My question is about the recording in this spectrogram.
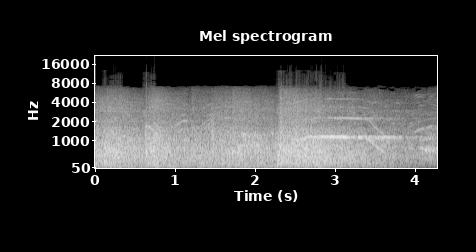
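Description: Sharp slams on a wrestling ring, about half a second in and again past two seconds, each followed by crowd shouting, with one long yell that falls off near the end.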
